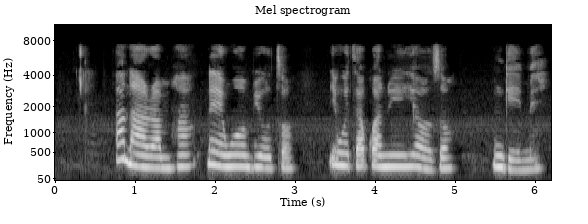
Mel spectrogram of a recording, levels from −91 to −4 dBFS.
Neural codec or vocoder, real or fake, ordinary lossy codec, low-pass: none; real; AAC, 48 kbps; 7.2 kHz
